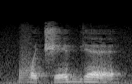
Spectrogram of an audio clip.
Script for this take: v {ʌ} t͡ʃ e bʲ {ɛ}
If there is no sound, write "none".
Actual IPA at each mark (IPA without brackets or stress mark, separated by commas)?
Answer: ʌ, ɛ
